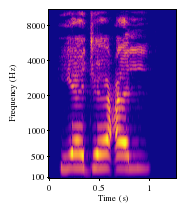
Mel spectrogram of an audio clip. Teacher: جیم بھی حروف القلقلہ میں سے ہے تو ہم یہ حرف کو ہلاتے ہوئے یہ کلمہ کو پڑھیں گے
